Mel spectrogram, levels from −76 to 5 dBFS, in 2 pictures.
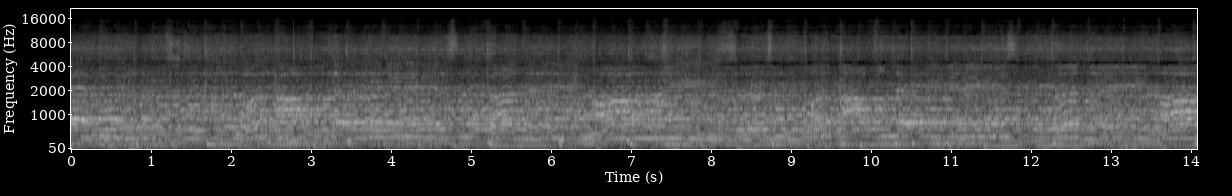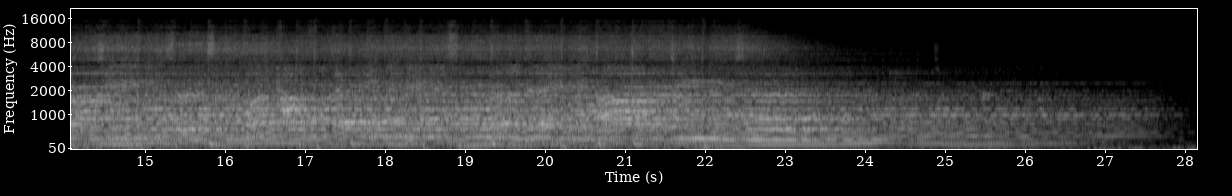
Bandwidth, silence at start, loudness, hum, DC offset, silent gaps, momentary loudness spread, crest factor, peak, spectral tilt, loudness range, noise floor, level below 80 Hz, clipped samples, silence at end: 16 kHz; 0 s; -27 LUFS; none; under 0.1%; none; 12 LU; 16 dB; -12 dBFS; -3 dB/octave; 6 LU; -55 dBFS; -54 dBFS; under 0.1%; 0.5 s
